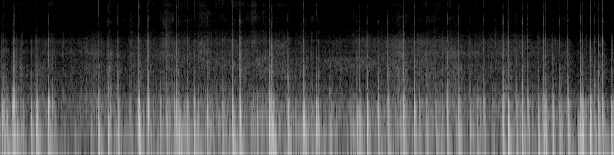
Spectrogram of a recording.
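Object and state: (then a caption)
Plastic bubble wrap envelope. Long polished nails tap and scratch across the bubbles of a flat, hollow plastic bubble-wrap mailer lying on a surface. The result is a dense, irregular stream of quick, dull, low taps with soft crackly scratching between them, each tap dying away almost instantly with no ring.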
